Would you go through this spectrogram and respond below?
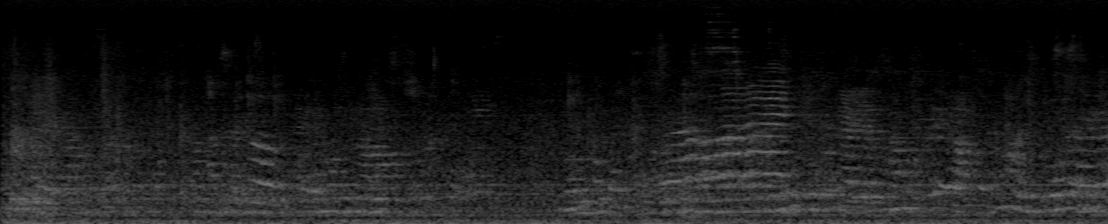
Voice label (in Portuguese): Ambiencia quarto da abrace mulheres conversando, crianca e ar condicionado; voz feminia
